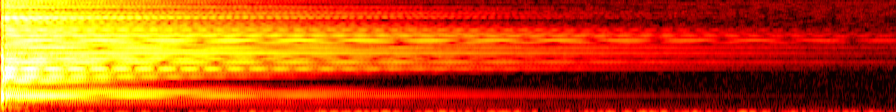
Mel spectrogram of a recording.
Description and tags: Clock Chime
This is a sample of one of my old clocks that I used for a song.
